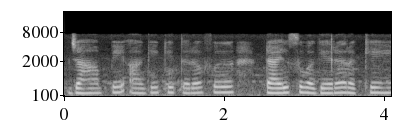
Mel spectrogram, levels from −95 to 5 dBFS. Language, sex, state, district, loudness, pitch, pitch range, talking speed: Hindi, female, Uttar Pradesh, Lalitpur, -18 LUFS, 235 Hz, 220-245 Hz, 130 wpm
